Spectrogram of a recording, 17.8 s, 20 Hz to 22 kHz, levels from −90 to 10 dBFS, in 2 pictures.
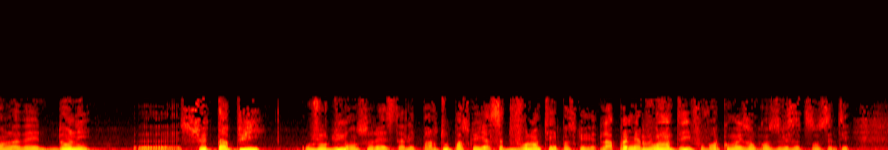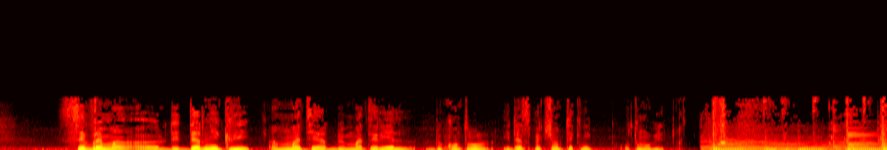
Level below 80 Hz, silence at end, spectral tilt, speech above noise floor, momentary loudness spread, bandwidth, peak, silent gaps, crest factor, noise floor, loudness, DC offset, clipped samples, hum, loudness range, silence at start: -46 dBFS; 0 s; -8 dB/octave; 30 dB; 14 LU; 8 kHz; -6 dBFS; none; 20 dB; -55 dBFS; -27 LUFS; under 0.1%; under 0.1%; none; 7 LU; 0 s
